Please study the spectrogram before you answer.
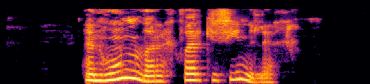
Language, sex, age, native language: Icelandic, female, 60-69, Icelandic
